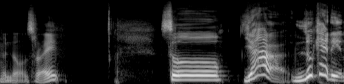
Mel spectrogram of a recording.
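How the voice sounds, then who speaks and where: A man's voice with very wide pitch swings, very cleanly recorded against a silent background, dry and close with no echo. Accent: Malaysian. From Malaysia. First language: Malay. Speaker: podcast co-host. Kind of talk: casual chat.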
